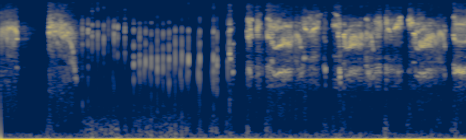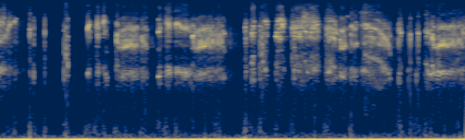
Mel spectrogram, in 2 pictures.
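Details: Swiftlet lure call for roosting, Raja Di Laut style, aimed at attracting birds: rapid stream of high squeaky chirps and twitters, closely packed and steady, with brief breaks near the start.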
